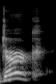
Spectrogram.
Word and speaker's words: Dirk: If you're wondering why I keep saying Dirk, it's his first name. Rhymes with jerk.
